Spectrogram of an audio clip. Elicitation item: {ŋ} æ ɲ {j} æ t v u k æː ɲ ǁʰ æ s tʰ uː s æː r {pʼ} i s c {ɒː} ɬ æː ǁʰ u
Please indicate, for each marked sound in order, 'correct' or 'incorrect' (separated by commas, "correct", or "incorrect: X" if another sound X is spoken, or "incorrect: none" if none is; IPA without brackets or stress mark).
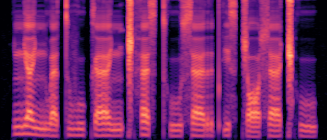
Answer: incorrect: ɲ, incorrect: w, correct, correct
